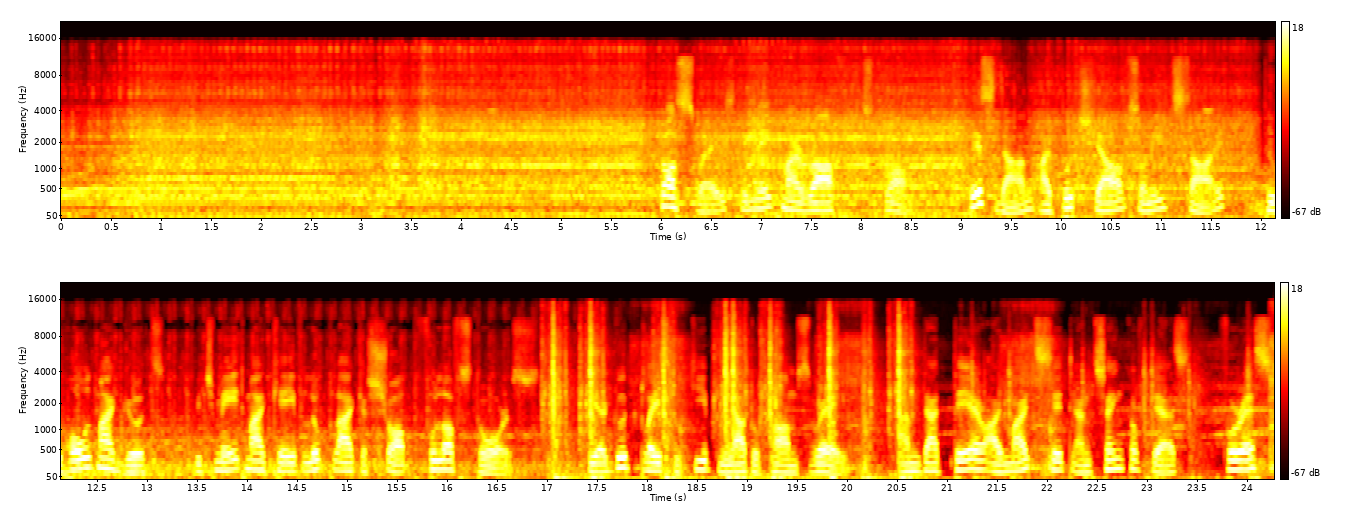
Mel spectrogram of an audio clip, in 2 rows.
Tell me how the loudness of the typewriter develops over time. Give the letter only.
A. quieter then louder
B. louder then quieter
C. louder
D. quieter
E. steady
D.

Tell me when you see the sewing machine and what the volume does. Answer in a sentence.
You can hear the sewing machine from 0.0 to 24.2 s, getting quieter.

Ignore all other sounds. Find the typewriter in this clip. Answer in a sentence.
The typewriter can be heard from 16.9 to 24.2 s.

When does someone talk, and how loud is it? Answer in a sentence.
The talking can be heard from 6.0 to 24.2 s, at a steady volume.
